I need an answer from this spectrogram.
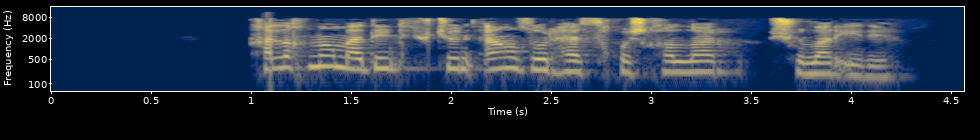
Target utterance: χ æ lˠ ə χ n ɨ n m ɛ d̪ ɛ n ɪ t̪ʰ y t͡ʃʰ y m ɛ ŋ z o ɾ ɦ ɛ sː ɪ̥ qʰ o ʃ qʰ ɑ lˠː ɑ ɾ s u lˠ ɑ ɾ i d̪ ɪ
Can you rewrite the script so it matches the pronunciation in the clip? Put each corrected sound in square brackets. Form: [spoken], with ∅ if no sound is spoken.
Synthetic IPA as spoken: χ æ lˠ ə χ n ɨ [ŋ] m ɛ d̪ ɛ n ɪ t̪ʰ y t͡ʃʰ y [n] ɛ ŋ z o ɾ ɦ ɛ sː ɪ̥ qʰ o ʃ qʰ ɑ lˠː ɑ ɾ [ʃ] u lˠ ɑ ɾ i d̪ ɪ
